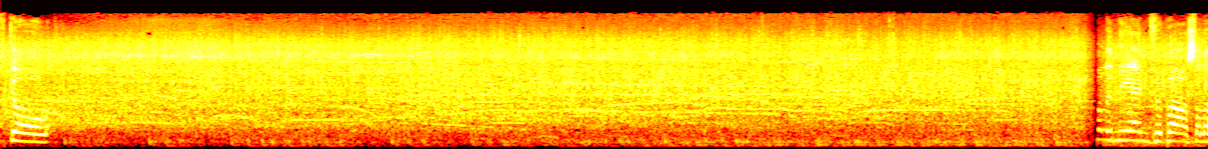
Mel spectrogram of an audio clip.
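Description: A large stadium crowd cheers and claps.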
